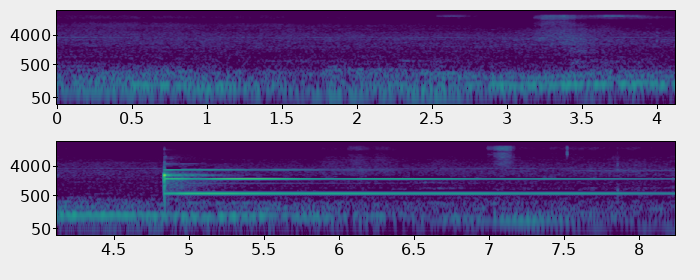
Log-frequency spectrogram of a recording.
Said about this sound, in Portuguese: E daqui a pouco, então, eu vou convidar o sino a soar para que a gente possa interromper formalmente esse período de prática.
